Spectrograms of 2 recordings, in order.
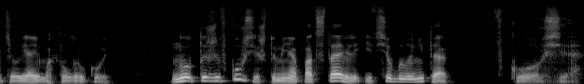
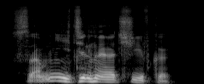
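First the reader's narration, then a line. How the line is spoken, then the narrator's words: Snorting. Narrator (Russian): хмыкнул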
